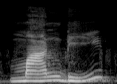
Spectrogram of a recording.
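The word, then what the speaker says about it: mandi: দেওয়া দেখুন কানের ব্যবহার এম এ এন ডি আই উচ্চারণটা হচ্ছে মান্ডি এই মান্ডি মানে হলো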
